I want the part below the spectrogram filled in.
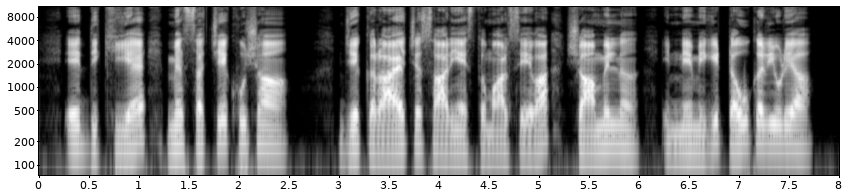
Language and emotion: Dogri, surprised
